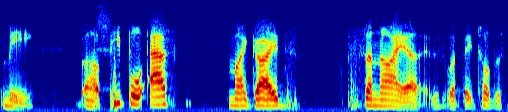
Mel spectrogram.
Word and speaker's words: Sanaya: Sanaya is S-A-N-A-Y-A.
